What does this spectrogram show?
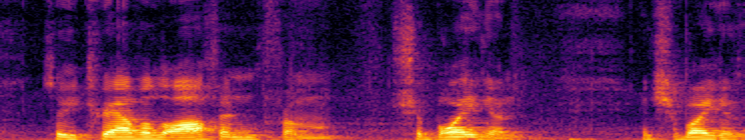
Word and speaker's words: Sheboygan: that's how he survived so he went to shebogan or Sheboygan and he traveled from Sheboygan on a bus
